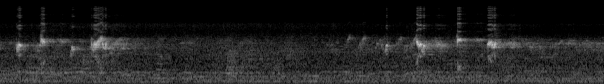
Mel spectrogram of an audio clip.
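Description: Small birds chirping: short, sharp chirps in two quick clusters, one in the first second and another about four to five seconds in.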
